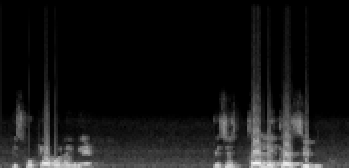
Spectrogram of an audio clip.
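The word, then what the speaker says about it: phthalic acid: क्या बोलेंगे, this is थैलिक एसिड। पीएच होता है silent, थैलिक एसिड, okay, थैलिक एसिड।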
